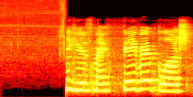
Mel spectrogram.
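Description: A young woman talks brightly, close by.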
